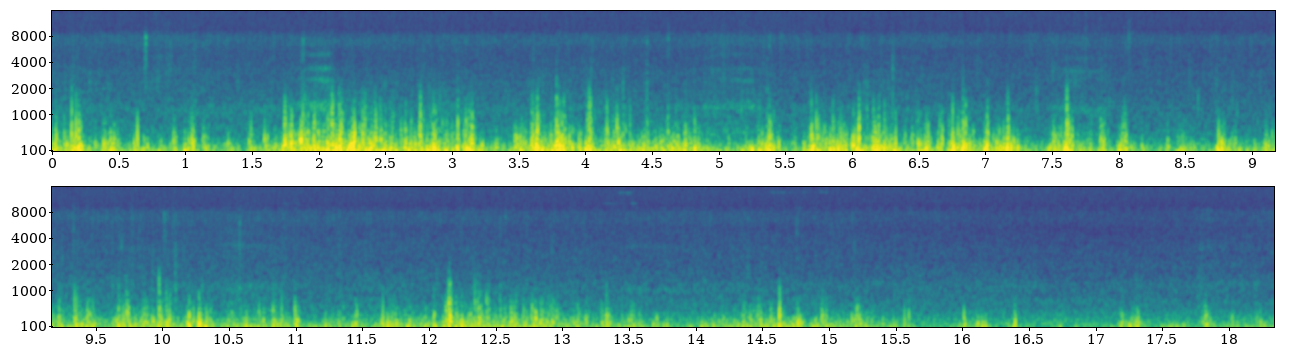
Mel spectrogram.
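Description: Wind buffeting the microphone in uneven gusts, a rough low rumble that eases off near the end.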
